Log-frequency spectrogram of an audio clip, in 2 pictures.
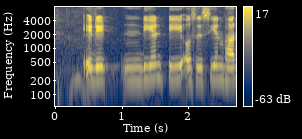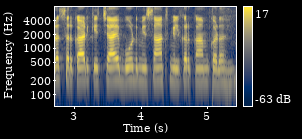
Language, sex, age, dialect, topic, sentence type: Magahi, male, 31-35, Western, agriculture, statement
